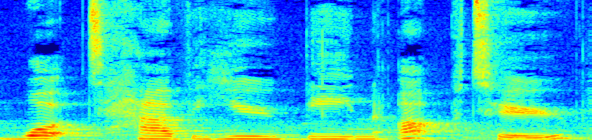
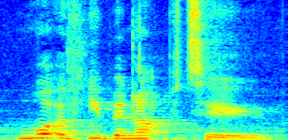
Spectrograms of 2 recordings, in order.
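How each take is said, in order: First: Each word is said separately and fully. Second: The words run together with reduced forms. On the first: The speaker calls it wrong. "We don't say" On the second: The speaker calls it right. "we connect those and treat it as one chunk"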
